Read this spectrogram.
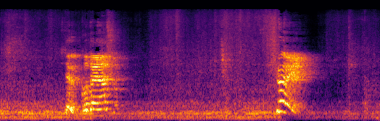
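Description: A man lets out sharp, loud shouts nearby.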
